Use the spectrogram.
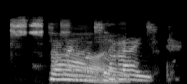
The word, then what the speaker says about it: Zeit: 그리고 A는 무조건 I 발음이 된댔죠. 읽어볼까요? 사이 Zeit, 시간이란 뜻이 되고요.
